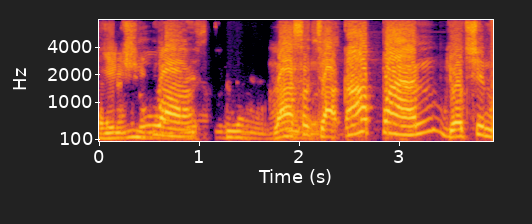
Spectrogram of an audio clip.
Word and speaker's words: Yeshua: Nah, problemnya, apakah Yod Shin Waw Ayin ini bisa dibaca atau diucapkan Yesus? Tidak. Tidak, Pak. Ya, Pak. Tidak. Jelas tidak, nggak bisa. Karena Yod Shin Waw Ayin itu bacanya, pronounsnya, pengucapannya adalah Yeshua.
